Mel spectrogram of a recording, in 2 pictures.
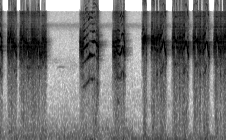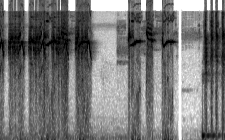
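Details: Sogok ontong and kemade calling on a lure track: clipped high-pitched chips in irregular runs, interspersed with brief whistled slurs near the end and short gaps.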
